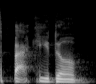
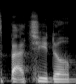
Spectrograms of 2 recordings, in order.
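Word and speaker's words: pachyderm: But this particular uh you know it's quite interesting because you know one of the words for elephant is pachy derm which some people mispronounce as patchy derm.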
